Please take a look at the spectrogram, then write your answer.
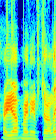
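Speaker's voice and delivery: high, loud mimicked greeting; imitated speech impediment. Stage manager greeting a performer, imitated impediment. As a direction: put on a high impeded voice, projected. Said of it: "a speech impediment".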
